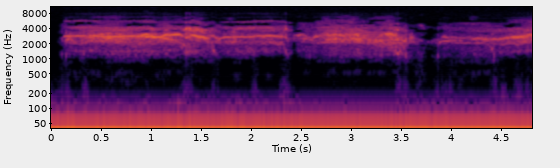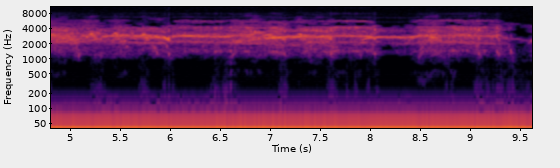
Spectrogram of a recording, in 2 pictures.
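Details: Peregrine falcon nestlings being fed dinner, 5 May 2021, give a steady stream of grating, wheezy screams in overlapping phrases lasting a few seconds each, with low thumping noise underneath.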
